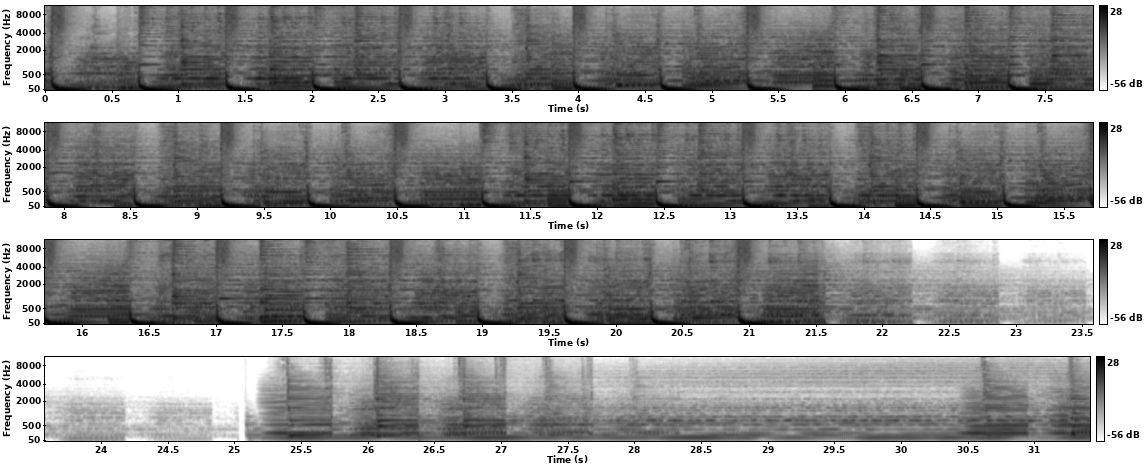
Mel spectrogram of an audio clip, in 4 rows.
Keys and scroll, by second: 1.3 Escape, 5.5 ctrl+space.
